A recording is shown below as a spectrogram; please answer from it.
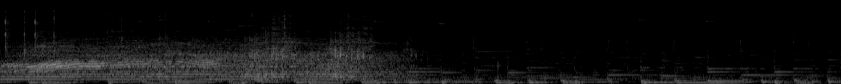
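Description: Electric hand mixer running in sugar cookie dough, its motor whine wavering in pitch, cutting off sharply a little under four seconds in. Soft background music follows.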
